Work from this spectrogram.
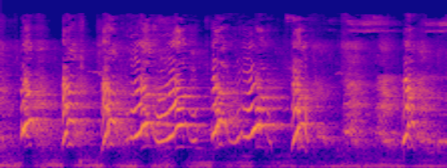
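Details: Male Belgian Malinois giving about eight yelping barks over a few seconds, each one tonal and bending up then down in pitch, with short gaps between the loud onsets.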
